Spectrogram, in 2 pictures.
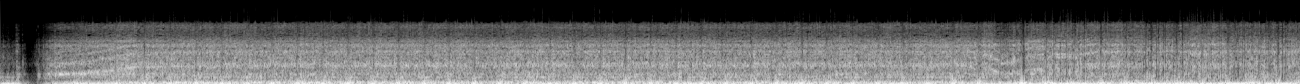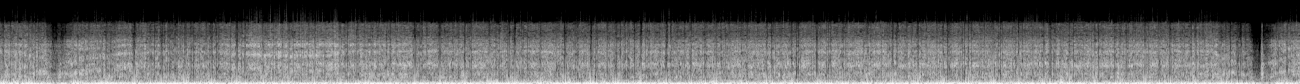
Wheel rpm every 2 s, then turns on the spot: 170, 230, 230, 230, 220, 210, 170, 220, 230, 230, 230, 230, 150.
none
